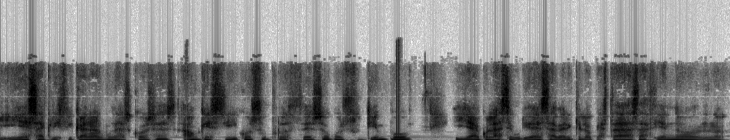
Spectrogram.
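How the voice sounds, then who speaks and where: A man, speaking as a guest in a casual interview. His voice is husky and mellow, and the recording sounds dry and close. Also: mid-range voice, no room sound. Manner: explanatory, uses everyday metaphors. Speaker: guest author on Japanese culture.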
